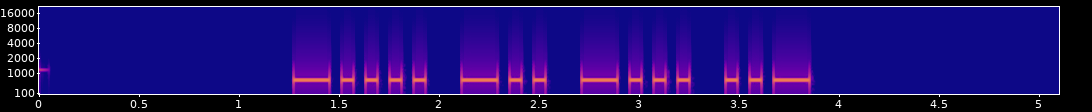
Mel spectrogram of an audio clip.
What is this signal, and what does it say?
Morse code, heard as a keyed tone, about 20 wpm, 700 Hz. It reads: 6DBU
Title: All Cut Numbers - 4-Digit 20wpm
